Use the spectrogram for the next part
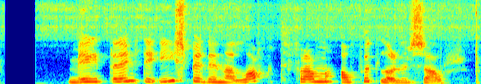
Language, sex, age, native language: Icelandic, male, 12, Icelandic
